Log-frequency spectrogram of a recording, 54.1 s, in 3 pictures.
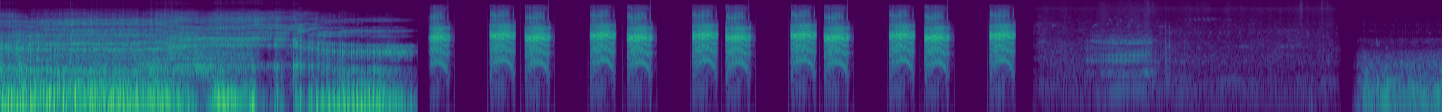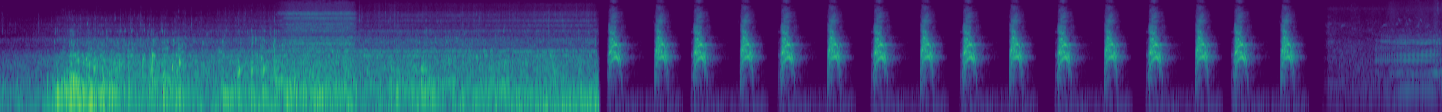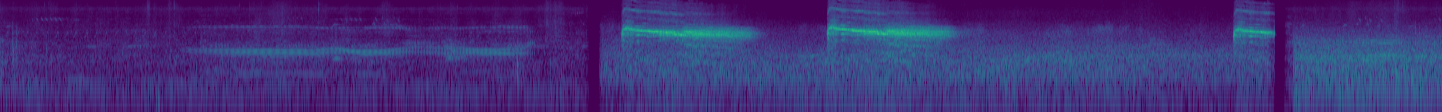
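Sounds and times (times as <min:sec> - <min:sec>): underwater rush of water: 0:17.0 - 0:25.5
dog barking: 0:25.6 - 0:34.3
bird of prey calling: 0:43.8 - 0:45.6, 0:46.4 - 0:48.0, 0:51.5 - 0:52.0.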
